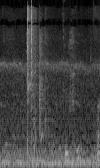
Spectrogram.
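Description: A sharp crack about half a second in, followed by a few small clicks, as a cooked shellfish shell is broken apart by hand.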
